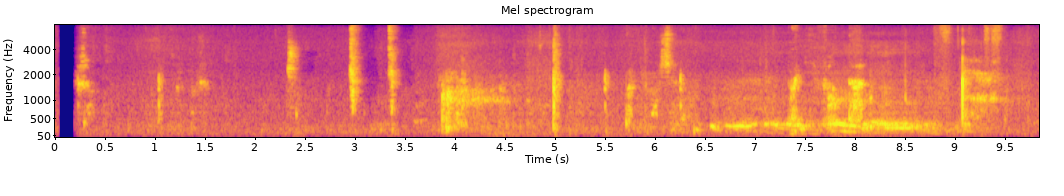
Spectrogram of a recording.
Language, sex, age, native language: Icelandic, female, 40-49, Icelandic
